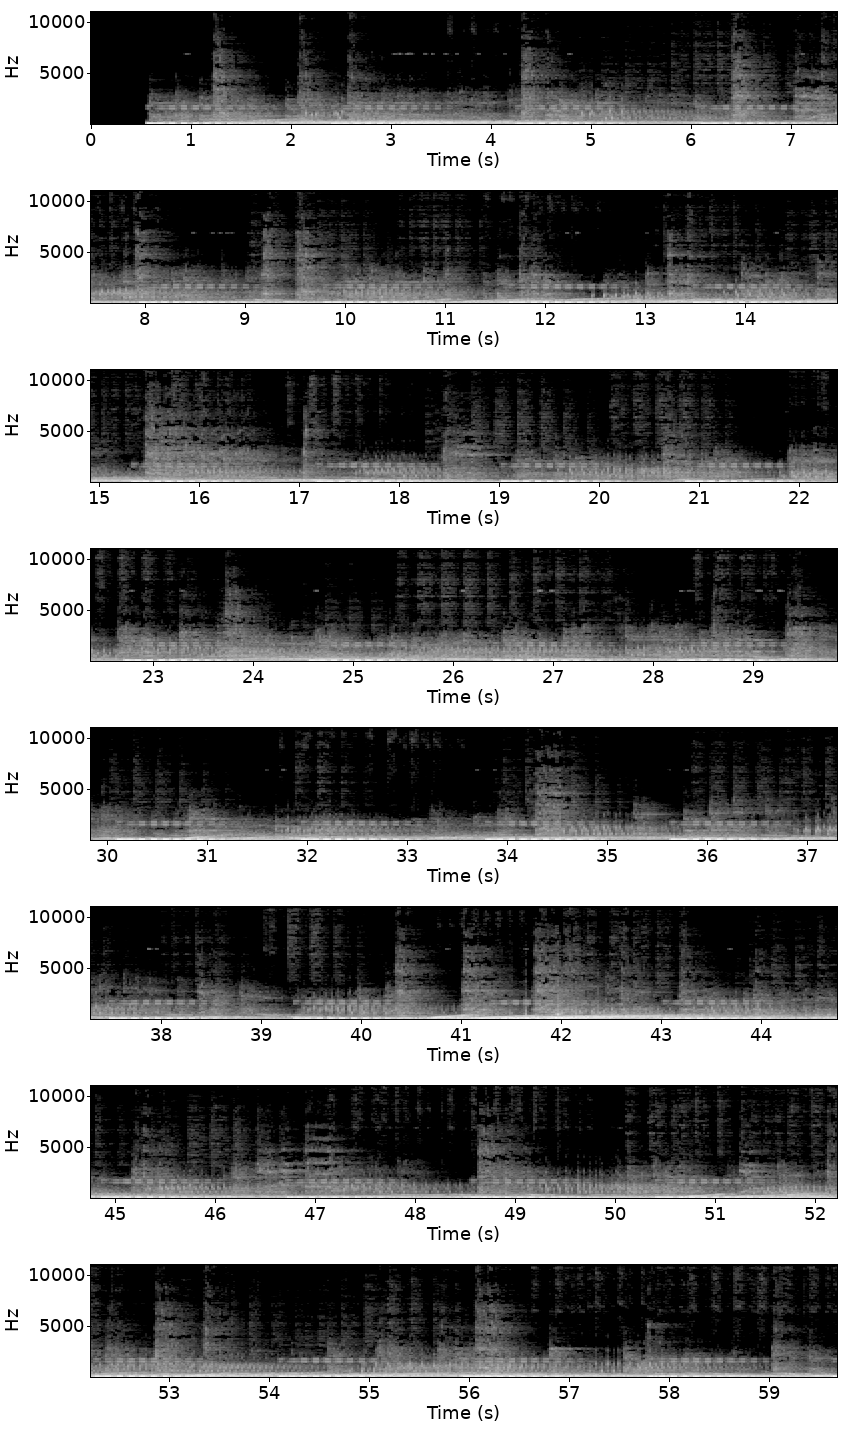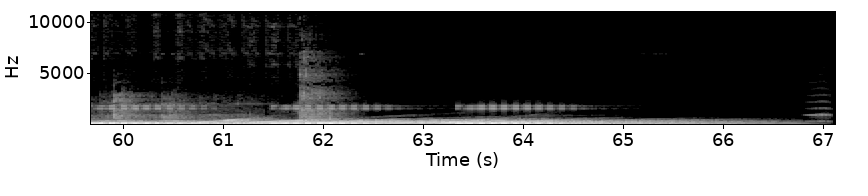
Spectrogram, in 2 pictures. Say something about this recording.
Interior Spaceship
A sound montage of my own creation. It incorporates sounds I recorded in a garage (heavily edited) as a base, before building up various synthesizer beeps and warbles on top of it.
